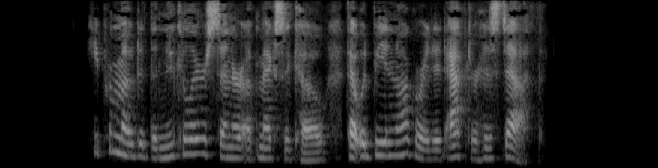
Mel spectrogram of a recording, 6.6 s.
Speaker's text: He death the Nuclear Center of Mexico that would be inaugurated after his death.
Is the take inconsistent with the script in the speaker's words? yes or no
yes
